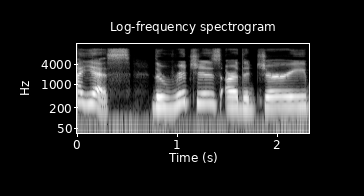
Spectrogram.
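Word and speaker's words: gyri: The ridges are the jury pronounced JY Ry Jri.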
